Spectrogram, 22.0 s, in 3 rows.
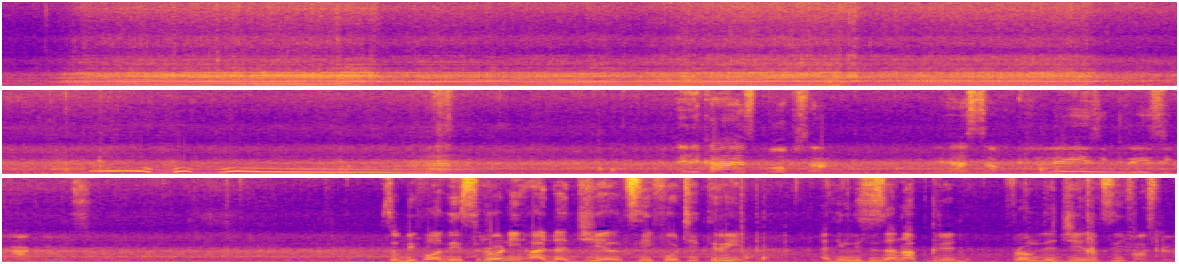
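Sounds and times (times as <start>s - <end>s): car engine accelerating hard: 0.2s - 16.6s
higher wavering tone sliding down: 7.9s - 10.1s.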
